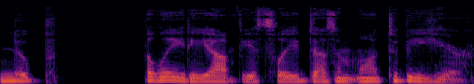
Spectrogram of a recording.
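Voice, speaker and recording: Someone performs a put-on character voice at a low-to-middle pitch. The pace is moderate. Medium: read story. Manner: casual, assured.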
